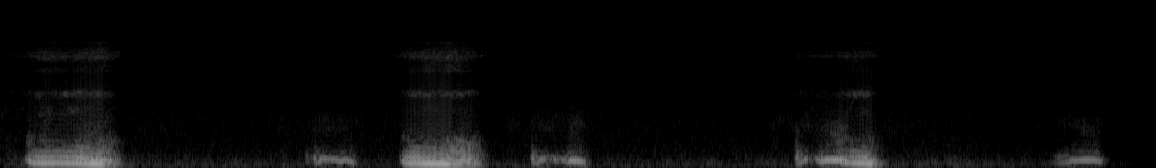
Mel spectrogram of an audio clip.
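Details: Cat that snores only when its owner snores: alternating deep, loud rumbling snores and softer, higher-pitched ones, about three cycles each; snoring from a person and a cat.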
